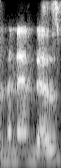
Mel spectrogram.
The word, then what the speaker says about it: Menendez: Is it just a documentary about the Menendez brothers? – Probably. Oh, you said it right, and yes, it probably is that.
